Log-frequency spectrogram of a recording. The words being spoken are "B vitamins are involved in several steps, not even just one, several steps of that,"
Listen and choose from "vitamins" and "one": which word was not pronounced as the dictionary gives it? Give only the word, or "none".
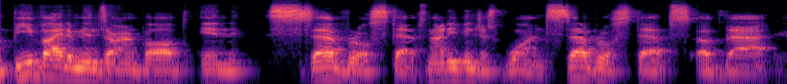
none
